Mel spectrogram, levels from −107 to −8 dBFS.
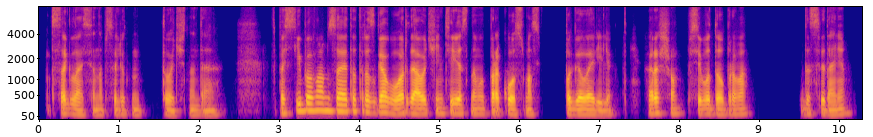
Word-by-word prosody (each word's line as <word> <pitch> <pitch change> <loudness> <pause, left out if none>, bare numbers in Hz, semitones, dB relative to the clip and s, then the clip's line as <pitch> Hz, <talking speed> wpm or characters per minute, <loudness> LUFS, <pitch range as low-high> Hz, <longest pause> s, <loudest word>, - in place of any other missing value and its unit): Согласен, 85 -6 -2
абсолютно 80 -2 -10 0.2
точно, 80 0 -7
да. 75 0 -10 0.6
Спасибо 140 +10 -1
вам 150 0 +2
за 140 0 +1
этот 135 0 +2
разговор, 110 -3 +4
да. 95 - +7
Очень 95 +1 -1
интересно 100 -1 -1
мы 95 -1 -7
про - - +3
космос - - -1 0.3
поговорили. 85 -2 +2 0.4
Хорошо, 100 -2 0
всего 95 - -1
доброго. 95 +4 -1 0.6
До - - -8
свидания. 90 +6 -5
95 Hz, 120 wpm, -26 LUFS, 85-110 Hz, 0.6 s, да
